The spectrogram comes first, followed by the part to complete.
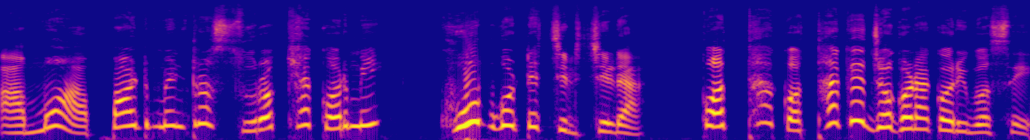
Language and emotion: Odia, angry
